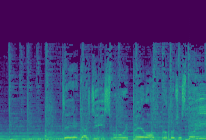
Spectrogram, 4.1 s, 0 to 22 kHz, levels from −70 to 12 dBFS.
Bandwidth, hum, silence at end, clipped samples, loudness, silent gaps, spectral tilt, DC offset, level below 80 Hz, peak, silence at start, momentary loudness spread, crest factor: 15.5 kHz; none; 0 s; under 0.1%; -13 LUFS; none; -3.5 dB/octave; 0.4%; -22 dBFS; 0 dBFS; 0 s; 7 LU; 12 dB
